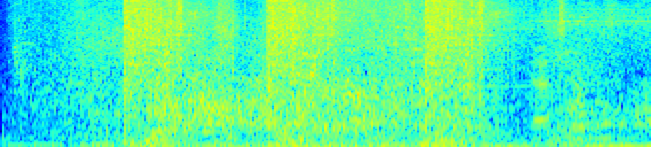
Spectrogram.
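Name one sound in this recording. A blade slashes and strikes with heavy, crunching impacts.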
